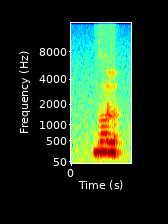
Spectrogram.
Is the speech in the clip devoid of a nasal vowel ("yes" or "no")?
yes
